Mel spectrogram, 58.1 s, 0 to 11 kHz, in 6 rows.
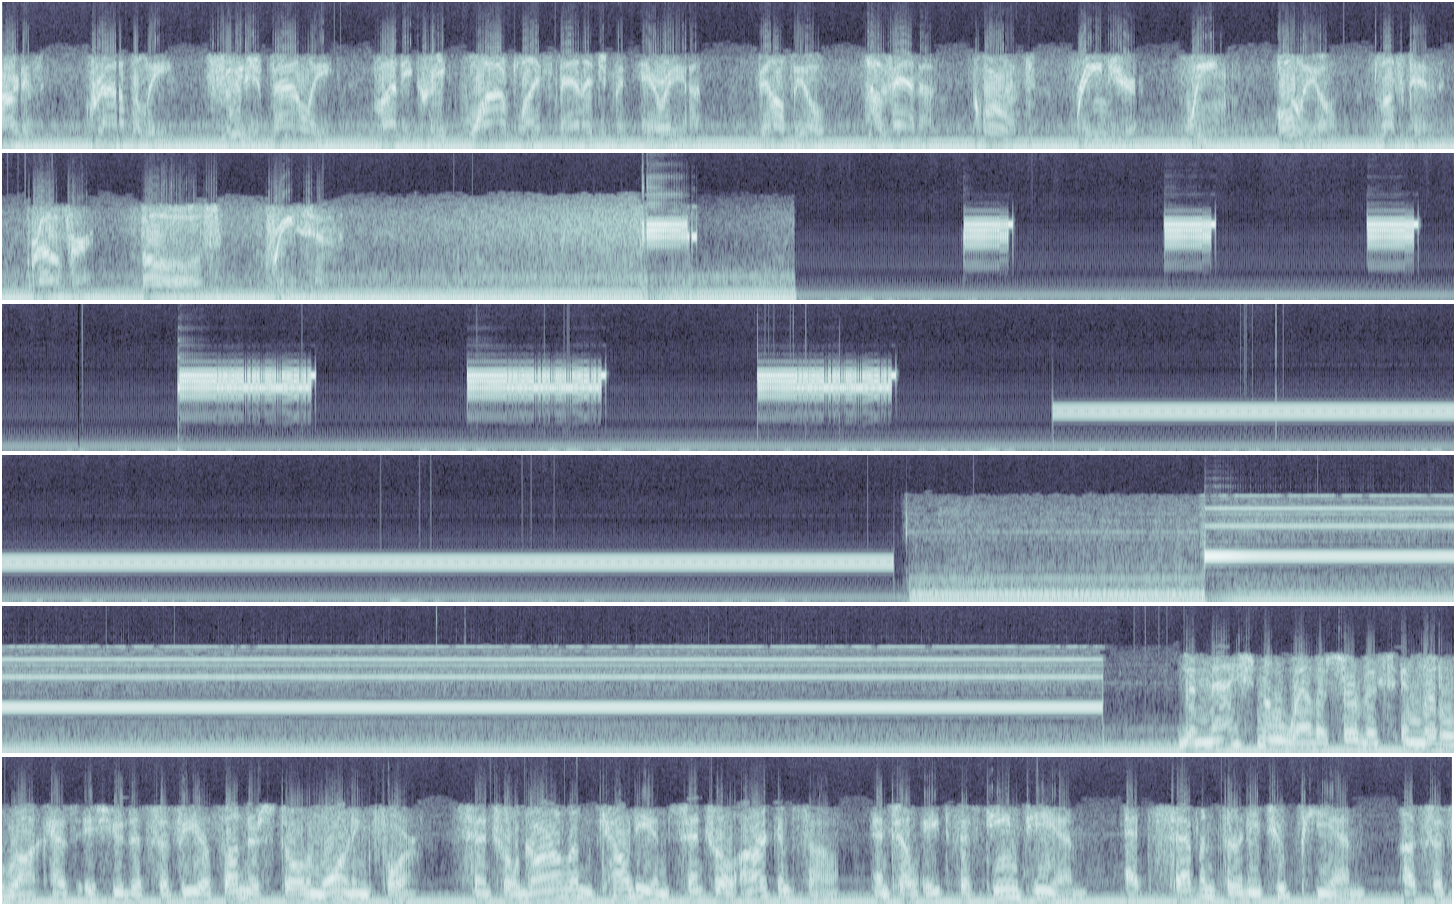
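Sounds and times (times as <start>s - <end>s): hissy weather radio feed: 0.0s - 14.4s, 45.6s - 58.0s
steady single-pitch alarm tone: 17.4s - 17.8s, 18.8s - 19.2s, 20.6s - 21.5s, 22.5s - 23.4s, 24.4s - 25.4s, 26.4s - 35.0s, 37.0s - 46.1s
two-tone attention signal: 37.1s - 46.1s.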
